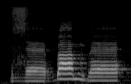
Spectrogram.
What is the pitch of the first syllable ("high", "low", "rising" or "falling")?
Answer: low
